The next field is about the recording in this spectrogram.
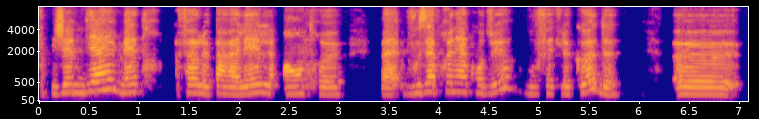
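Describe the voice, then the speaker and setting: A middle-aged woman from Montreal with a Québécois accent, presenting a webinar in a conversational way, speaking straight to her listeners with frequent hesitations. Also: medium pitch. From Montreal, Canada. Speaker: webinar presenter, relocation consultant.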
